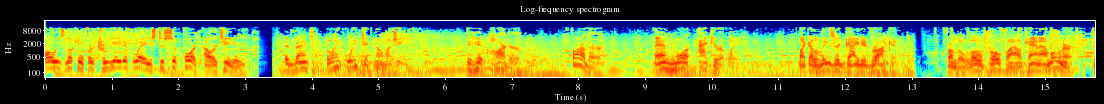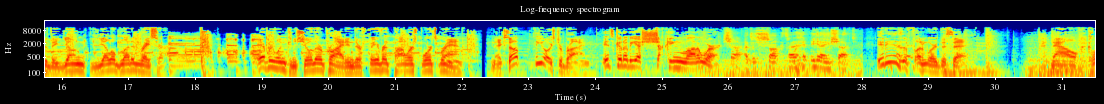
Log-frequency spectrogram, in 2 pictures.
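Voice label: English Canadian, M, Corporate, accent of canada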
